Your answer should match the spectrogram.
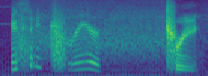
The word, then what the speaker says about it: tree: one nine take care tree like a tree grows in the yard that's how you're supposed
